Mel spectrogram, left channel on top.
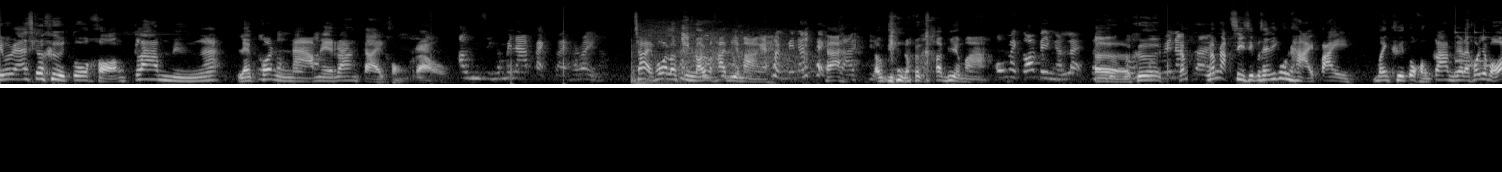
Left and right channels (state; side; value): silent; right; digital silence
